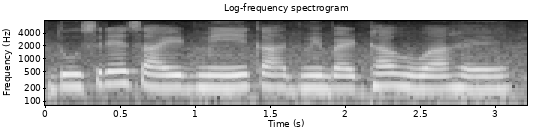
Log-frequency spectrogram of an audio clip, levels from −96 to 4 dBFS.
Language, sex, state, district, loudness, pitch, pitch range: Hindi, female, Uttar Pradesh, Lucknow, -12 LUFS, 205 Hz, 200-220 Hz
